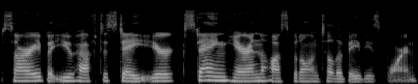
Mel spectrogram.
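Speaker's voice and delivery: normal talking voice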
